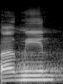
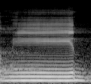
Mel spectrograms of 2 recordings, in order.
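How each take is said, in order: First: Both vowels are said short. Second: Both vowels are held long. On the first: "a pendek, mim pendek" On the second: "Lebih baik panjang aminnya"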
